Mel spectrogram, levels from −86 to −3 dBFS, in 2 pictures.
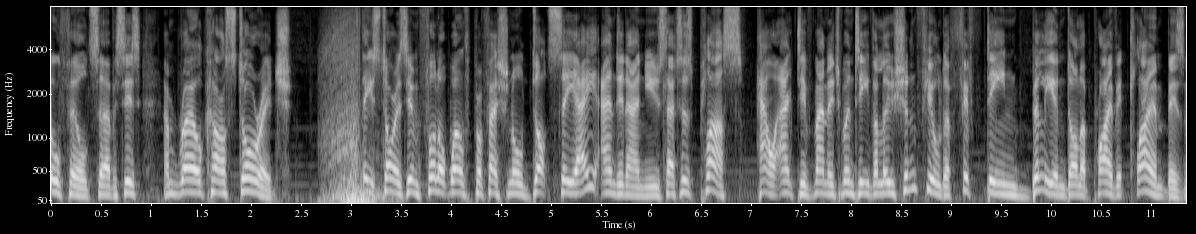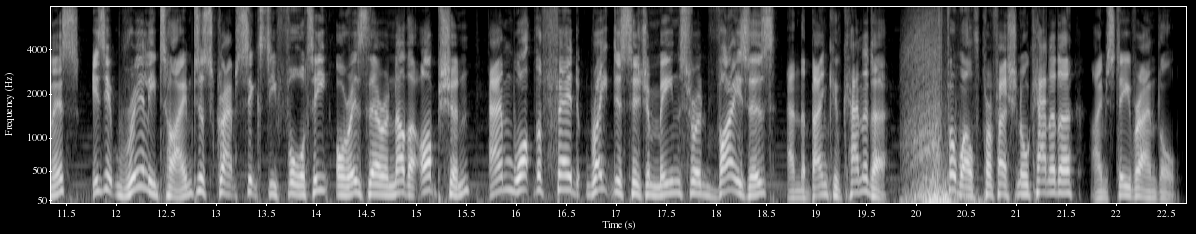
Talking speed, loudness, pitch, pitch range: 165 wpm, -19 LUFS, 160 Hz, 140-180 Hz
